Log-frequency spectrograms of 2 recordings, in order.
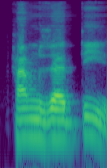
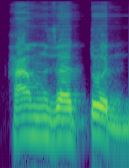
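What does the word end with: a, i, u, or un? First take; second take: i; un. First: The word ends with the sound i. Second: The word ends with the sound un. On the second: "dah salah"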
